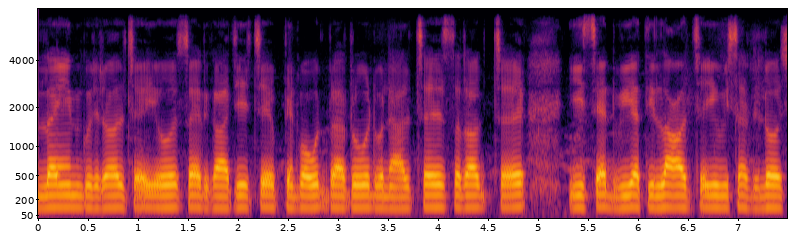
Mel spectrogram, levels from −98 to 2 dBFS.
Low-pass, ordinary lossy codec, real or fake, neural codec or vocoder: 7.2 kHz; none; real; none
